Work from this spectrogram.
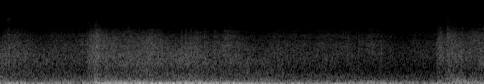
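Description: Naval gunfire and shell hits in Ultimate Admiral Dreadnoughts, a warship battle game: a constant heavy roar of booming and rumbling, with several sharper blasts standing out. It is loud and dense, with no talking.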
